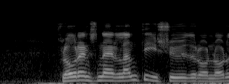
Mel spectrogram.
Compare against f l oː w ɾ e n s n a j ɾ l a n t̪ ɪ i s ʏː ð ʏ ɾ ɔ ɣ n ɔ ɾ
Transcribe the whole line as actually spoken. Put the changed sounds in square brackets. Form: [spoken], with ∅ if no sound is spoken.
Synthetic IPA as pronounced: f l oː w ɾ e n s n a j ɾ l a n t̪ ɪ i s ʏː ð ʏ ɾ ɔ ɣ n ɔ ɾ

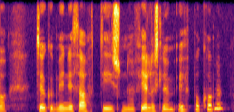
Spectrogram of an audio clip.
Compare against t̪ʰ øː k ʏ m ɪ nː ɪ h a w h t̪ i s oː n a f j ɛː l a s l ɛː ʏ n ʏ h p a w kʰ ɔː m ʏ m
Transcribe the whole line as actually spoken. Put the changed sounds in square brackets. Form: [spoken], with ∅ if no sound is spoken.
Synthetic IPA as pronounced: t̪ʰ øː k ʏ m ɪ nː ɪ [θ] a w h t̪ i s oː n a f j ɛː l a s l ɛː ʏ [m] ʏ h p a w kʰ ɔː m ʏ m

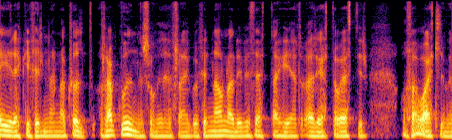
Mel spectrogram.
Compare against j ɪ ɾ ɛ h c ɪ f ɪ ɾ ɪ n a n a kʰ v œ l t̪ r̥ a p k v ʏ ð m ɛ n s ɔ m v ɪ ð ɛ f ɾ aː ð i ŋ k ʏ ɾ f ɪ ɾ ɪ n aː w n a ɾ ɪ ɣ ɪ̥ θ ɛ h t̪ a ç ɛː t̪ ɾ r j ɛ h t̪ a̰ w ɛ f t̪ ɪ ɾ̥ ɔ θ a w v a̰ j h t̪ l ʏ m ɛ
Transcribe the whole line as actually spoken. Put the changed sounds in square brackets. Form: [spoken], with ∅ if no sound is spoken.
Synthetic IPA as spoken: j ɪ ɾ ɛ h c ɪ f ɪ ɾ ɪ n a n a kʰ v œ l t̪ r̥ a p k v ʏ ð m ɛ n s ɔ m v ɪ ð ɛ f ɾ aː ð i ŋ k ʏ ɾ f ɪ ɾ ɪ n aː w n a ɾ ɪ [v] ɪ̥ θ ɛ h t̪ a ç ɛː [∅] ɾ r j ɛ h t̪ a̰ w ɛ f t̪ ɪ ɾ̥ ɔ θ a w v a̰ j h t̪ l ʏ m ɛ

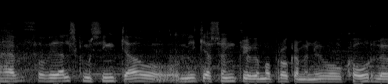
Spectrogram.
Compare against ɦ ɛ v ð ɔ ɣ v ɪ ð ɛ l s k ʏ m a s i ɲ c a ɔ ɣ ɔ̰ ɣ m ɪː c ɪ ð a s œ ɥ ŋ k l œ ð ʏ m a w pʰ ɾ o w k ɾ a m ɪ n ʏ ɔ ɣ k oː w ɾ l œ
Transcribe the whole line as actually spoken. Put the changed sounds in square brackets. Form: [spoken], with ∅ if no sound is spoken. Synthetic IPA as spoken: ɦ ɛ v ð ɔ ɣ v ɪ ð ɛ l s k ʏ m a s i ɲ c a ɔ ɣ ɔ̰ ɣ m ɪː c ɪ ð a s œ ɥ ŋ k l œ [ɣ] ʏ m a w pʰ ɾ o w k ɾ a m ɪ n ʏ ɔ ɣ [kʰ] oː w ɾ l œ

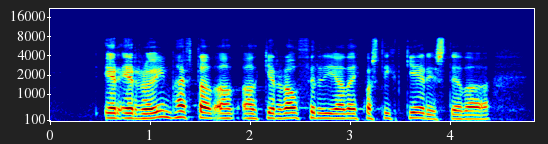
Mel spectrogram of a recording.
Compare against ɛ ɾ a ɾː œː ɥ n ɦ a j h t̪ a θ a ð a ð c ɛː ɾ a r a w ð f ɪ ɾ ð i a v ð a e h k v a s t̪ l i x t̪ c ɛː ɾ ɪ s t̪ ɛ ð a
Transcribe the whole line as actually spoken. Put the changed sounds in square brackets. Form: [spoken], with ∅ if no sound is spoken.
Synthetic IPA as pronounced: ɛ ɾ [ɛ] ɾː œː ɥ n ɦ a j [f] t̪ a [ð] a ð a ð c ɛː ɾ a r a w ð f ɪ ɾ ð i a [∅] ð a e h k v a s t̪ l i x t̪ c ɛː ɾ ɪ s t̪ ɛ ð a

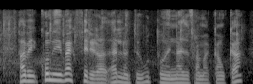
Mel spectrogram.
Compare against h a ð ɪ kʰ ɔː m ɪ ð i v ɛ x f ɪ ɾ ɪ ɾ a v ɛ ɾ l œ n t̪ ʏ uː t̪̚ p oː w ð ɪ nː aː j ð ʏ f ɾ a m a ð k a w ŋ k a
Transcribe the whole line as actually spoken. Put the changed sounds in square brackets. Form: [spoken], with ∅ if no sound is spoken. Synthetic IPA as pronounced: h a [v] ɪ kʰ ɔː m ɪ ð i v ɛ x f ɪ ɾ ɪ ɾ a [ð] ɛ ɾ l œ n t̪ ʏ uː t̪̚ p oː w ð ɪ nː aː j ð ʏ f ɾ a m a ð k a w ŋ k a

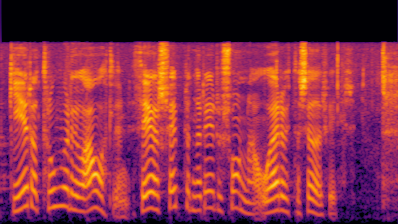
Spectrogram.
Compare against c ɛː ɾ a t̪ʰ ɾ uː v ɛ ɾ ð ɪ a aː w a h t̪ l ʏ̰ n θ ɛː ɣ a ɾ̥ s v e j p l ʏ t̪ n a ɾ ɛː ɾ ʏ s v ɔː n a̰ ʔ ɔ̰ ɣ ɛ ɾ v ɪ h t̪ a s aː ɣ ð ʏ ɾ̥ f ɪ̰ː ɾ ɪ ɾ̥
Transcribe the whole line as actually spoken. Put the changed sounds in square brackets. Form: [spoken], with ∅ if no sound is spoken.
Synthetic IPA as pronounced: c ɛː ɾ a t̪ʰ ɾ uː v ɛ ɾ ð ɪ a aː w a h t̪ l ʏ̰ n θ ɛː ɣ a ɾ̥ s v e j p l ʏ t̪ n a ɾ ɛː ɾ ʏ s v ɔː n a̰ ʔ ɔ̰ ɣ ɛ ɾ v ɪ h t̪ a s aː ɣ ð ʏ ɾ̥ f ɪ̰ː ɾ ɪ ɾ̥

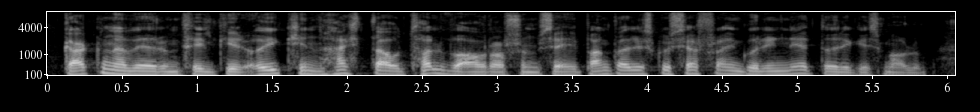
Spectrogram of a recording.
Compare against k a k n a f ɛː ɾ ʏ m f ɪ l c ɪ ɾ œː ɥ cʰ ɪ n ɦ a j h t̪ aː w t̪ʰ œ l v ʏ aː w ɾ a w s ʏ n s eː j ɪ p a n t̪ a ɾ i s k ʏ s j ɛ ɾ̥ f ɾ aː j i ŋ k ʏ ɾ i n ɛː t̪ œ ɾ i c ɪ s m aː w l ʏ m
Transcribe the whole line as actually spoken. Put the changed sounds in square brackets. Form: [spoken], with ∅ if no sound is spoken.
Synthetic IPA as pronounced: k a k n a [v] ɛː ɾ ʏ m f ɪ l c ɪ ɾ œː ɥ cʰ ɪ n ɦ a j h t̪ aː w t̪ʰ œ l v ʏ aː w ɾ a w s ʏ [m] s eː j ɪ p a n t̪ a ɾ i s k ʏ s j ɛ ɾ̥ f ɾ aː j i ŋ k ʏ ɾ i n ɛː t̪ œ ɾ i c ɪ s m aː w l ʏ m

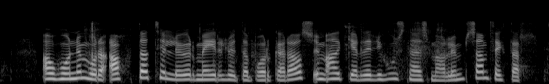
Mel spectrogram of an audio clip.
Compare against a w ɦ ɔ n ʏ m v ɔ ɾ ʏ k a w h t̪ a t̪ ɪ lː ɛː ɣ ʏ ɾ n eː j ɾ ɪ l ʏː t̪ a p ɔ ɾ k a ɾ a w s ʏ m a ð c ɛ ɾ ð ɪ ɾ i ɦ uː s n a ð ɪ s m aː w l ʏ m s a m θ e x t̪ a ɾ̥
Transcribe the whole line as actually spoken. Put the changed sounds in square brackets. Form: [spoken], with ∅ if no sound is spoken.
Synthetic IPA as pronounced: a w ɦ ɔ n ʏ m v ɔ ɾ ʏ [ʔ] a w h t̪ a [t̪ʰ] ɪ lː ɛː ɣ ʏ ɾ [m] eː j ɾ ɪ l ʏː t̪ a p ɔ ɾ k a ɾ a w s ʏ m a ð c ɛ ɾ ð ɪ ɾ i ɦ uː s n a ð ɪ s m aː w l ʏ m s a m θ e x t̪ a ɾ̥

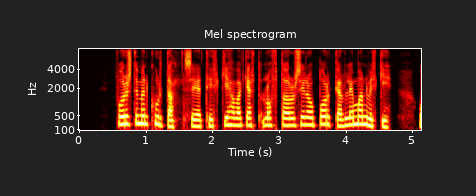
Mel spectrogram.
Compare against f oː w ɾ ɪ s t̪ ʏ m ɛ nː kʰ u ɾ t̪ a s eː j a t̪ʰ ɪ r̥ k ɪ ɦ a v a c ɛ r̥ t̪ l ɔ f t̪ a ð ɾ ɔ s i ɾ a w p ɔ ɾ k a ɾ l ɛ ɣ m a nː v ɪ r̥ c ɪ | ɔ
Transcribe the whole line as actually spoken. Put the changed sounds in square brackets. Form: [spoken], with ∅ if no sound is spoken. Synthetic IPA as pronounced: f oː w ɾ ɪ s t̪ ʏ m ɛ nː kʰ u ɾ t̪ a s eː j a t̪ʰ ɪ r̥ [c] ɪ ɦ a v a c ɛ r̥ t̪ l ɔ f t̪ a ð ɾ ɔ s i ɾ a w p ɔ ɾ k a ɾ l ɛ ɣ m a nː v ɪ r̥ c ɪ | ɔ

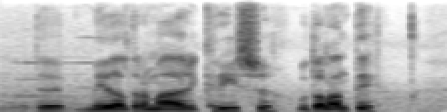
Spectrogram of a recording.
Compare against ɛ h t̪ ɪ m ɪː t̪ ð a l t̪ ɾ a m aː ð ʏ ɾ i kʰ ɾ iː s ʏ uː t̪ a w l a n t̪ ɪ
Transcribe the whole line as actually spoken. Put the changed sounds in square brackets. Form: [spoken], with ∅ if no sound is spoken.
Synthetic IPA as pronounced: ɛ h t̪ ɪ m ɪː [∅] ð a l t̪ ɾ a m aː ð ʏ ɾ i kʰ ɾ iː s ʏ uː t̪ a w l a n t̪ ɪ

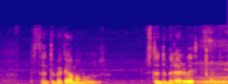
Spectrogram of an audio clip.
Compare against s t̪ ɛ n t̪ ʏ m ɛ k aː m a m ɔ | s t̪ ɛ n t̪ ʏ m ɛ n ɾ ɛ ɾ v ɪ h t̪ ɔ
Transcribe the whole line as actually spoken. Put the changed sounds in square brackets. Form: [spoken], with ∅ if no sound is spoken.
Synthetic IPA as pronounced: s t̪ ɛ n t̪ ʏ m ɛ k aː m a [n] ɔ | s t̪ ɛ n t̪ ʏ m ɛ [∅] ɾ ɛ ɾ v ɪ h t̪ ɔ

